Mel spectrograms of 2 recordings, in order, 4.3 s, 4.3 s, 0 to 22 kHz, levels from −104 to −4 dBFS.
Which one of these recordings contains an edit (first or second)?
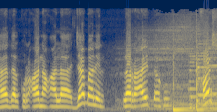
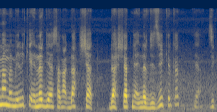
second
